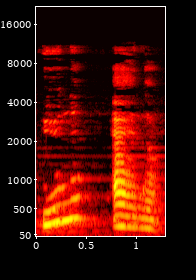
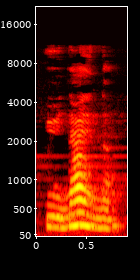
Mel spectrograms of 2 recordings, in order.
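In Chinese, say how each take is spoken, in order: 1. n 音与下一个词分开读。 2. n 音连到下一个词上读。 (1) "后面的这个是une aine" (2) "你不能读成une aine 是错误的"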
